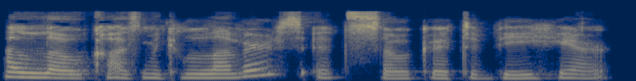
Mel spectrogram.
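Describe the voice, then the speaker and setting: A woman's voice: medium pitch, measured pace, a little mellow. A woman, hosting a podcast in open, unscripted, meandering solo talk. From Slovenia. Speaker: podcast host. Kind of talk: casual solo podcast chat.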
